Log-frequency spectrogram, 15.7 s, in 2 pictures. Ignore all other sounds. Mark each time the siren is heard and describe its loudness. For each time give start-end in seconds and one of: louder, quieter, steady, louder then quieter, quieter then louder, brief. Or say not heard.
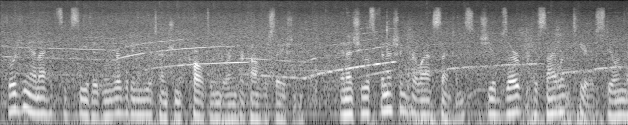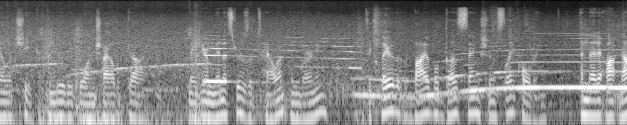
0.0-15.6 louder.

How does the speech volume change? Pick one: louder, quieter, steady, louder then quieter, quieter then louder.
steady.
